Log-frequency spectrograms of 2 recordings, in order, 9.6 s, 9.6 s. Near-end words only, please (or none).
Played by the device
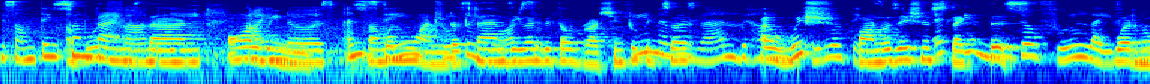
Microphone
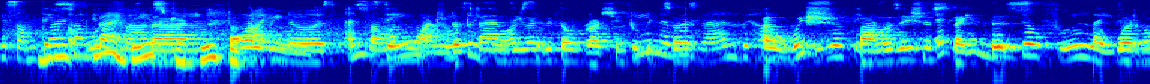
but you know, they struggled too.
